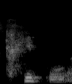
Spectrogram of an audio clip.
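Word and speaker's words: quipu: You know, correctly written in English is Q-U-I-P-U or K-H-I-P-U, because in Quechua, in the original word, the pronunciation is Kipu and not Kipu.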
